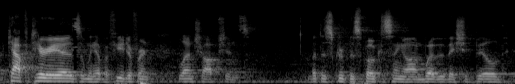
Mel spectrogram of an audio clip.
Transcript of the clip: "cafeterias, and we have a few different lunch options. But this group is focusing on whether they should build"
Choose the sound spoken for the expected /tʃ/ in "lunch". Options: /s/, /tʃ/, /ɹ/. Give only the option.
/tʃ/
